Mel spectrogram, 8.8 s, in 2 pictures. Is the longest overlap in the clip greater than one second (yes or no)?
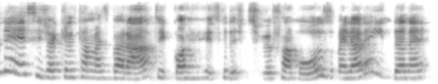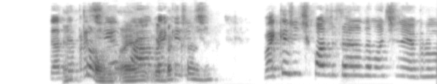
yes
